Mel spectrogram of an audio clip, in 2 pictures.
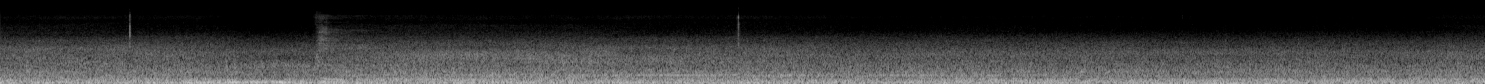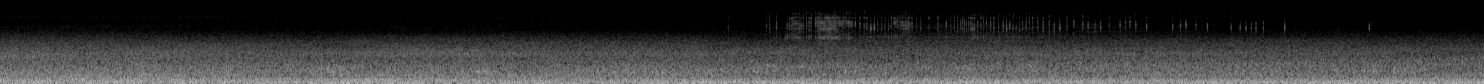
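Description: Steady low rumble of road traffic, with a brief high crackling rustle about three-quarters of the way through.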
